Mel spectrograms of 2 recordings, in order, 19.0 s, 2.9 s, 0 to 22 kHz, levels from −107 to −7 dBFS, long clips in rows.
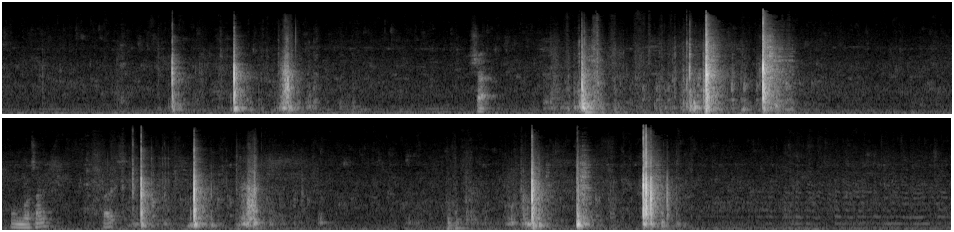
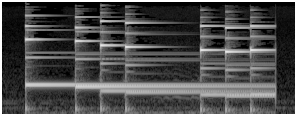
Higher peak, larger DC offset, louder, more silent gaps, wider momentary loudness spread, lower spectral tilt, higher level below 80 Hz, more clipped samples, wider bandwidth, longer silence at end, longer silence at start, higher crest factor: first, -2 dBFS vs -8 dBFS; neither; second, -34 LUFS vs -20 LUFS; neither; first, 26 LU vs 11 LU; first, -2.5 dB/octave vs 2 dB/octave; about the same, -70 dBFS vs -68 dBFS; neither; second, 15.5 kHz vs over 20 kHz; first, 2.9 s vs 0.2 s; first, 1.7 s vs 0.25 s; first, 40 dB vs 16 dB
